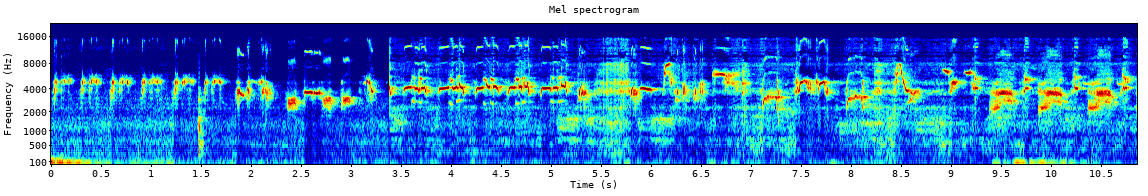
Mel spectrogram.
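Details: Bluethroat in sustained song: fast varied phrases of high twittering notes, sharp whistles and rapid trills delivered in bursts with short gaps, loud and close throughout.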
